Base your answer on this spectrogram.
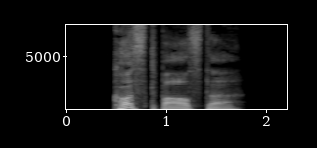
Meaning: inflection of kostbar: 1. strong/mixed nominative masculine singular superlative degree 2. strong genitive/dative feminine singular superlative degree 3. strong genitive plural superlative degree
- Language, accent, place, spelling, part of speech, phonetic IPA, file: German, Germany, Berlin, kostbarster, adjective, [ˈkɔstbaːɐ̯stɐ], De-kostbarster.ogg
